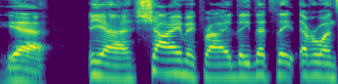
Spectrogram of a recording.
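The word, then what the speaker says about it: Chi McBride: His name is pronounced Shy. I always said Che McBride. I always called him Chai. Yeah. Yeah, Shy McBride.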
